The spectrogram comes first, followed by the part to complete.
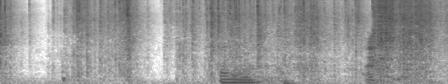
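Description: Clear plastic shrink-wrap crinkling and rustling in irregular bursts as it is handled and pulled away from a cardboard box set.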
